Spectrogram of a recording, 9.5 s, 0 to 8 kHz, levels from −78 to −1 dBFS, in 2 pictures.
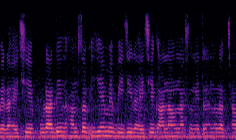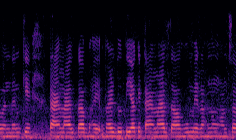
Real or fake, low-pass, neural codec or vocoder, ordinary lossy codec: real; 7.2 kHz; none; none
